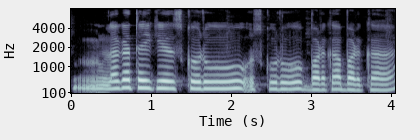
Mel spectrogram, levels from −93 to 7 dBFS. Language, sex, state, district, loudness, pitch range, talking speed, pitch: Bhojpuri, female, Uttar Pradesh, Deoria, -14 LUFS, 205-250 Hz, 150 wpm, 235 Hz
